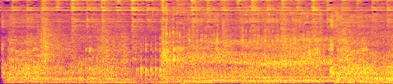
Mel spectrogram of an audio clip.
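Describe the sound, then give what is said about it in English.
Dogs squabble over a bag of garbage found in the ruins of a trash island, growling, yipping and whimpering in a noisy, continuous scuffle. “you hear them arguing over a bag of garbage that they've discovered in the ruins”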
